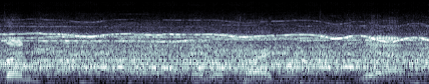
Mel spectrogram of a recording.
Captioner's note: spectators cheering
